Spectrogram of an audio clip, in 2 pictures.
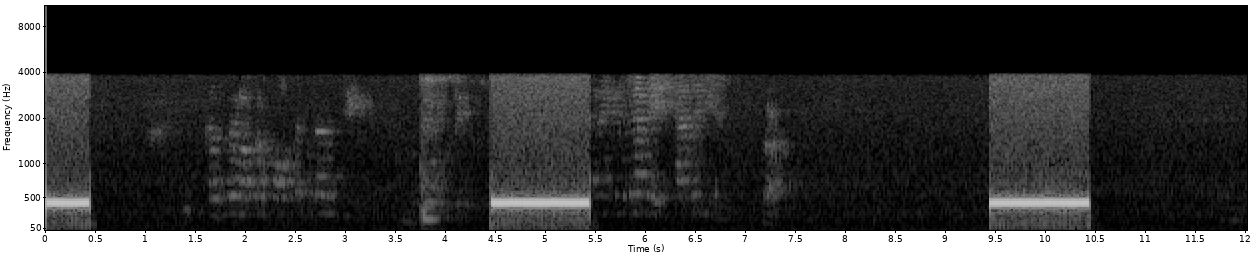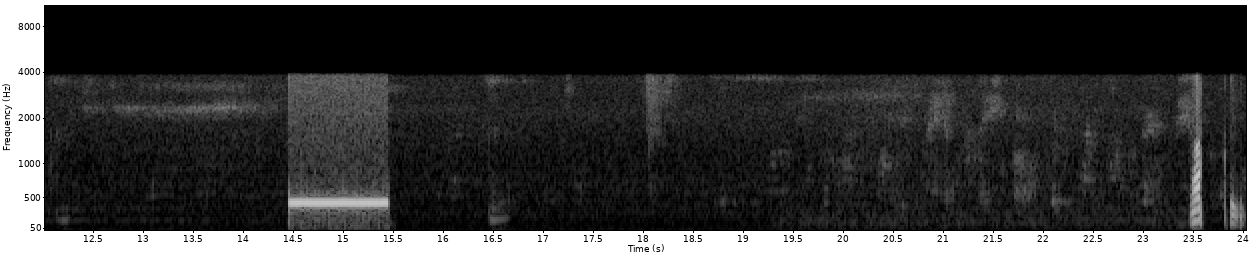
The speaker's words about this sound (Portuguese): Seu Francisco, eu tô ligando naquele número que o senhor me passou.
